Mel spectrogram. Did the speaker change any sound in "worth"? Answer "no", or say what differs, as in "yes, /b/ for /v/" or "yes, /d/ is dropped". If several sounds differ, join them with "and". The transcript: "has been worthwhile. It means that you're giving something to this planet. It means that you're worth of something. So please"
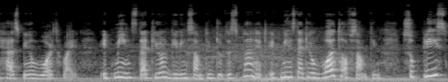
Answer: yes, /t/ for /θ/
